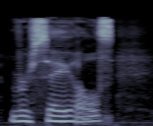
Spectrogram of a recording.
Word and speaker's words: Versailles: You know, this town in Indiana that you write about, in Illinois, we have a town by the same name, and we pronounce it Versailles. Is that how it's pronounced in Indiana? – Yeah. Mm-hmm.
